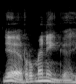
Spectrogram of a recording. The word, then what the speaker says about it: Rummenigge: Roman Inga, I can't pronounce his name. He's one of the directors from the Bayern Munich. Rummenigge.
